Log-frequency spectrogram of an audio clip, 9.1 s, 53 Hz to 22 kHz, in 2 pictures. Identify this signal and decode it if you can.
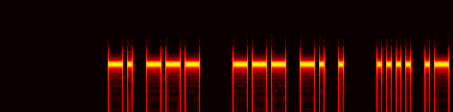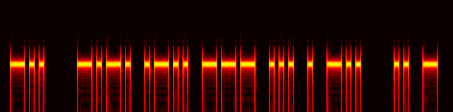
Morse code, heard as a keyed tone, about 25 wpm, 700 Hz. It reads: NO ONE HAD CLOSED IT
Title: Sentences from Top 1400 Words 25wpm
